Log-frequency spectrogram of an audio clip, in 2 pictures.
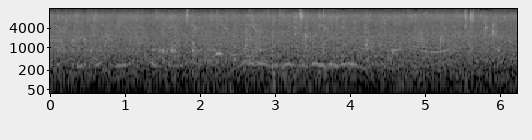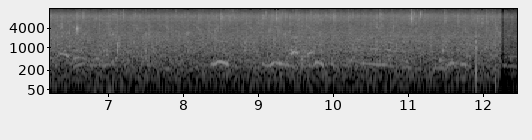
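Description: Steady rain falling, a continuous patter of drops, with faint, indistinct calls rising and falling over it now and then.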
